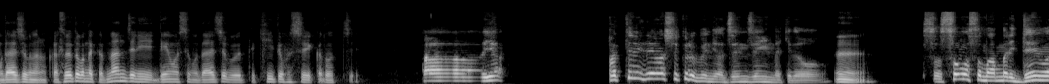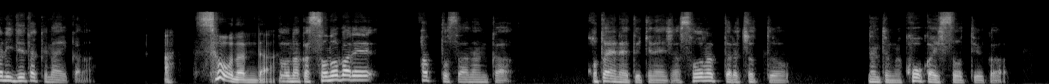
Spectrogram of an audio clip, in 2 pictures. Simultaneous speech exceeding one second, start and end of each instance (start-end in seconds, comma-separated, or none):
none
